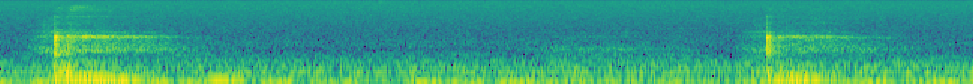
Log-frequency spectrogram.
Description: Different types of snoring.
